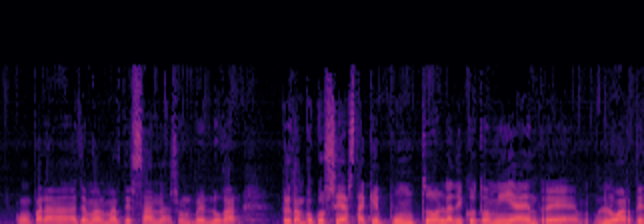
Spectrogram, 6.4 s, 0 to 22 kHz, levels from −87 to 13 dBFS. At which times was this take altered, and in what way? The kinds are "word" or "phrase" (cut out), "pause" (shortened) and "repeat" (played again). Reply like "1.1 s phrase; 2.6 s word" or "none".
none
